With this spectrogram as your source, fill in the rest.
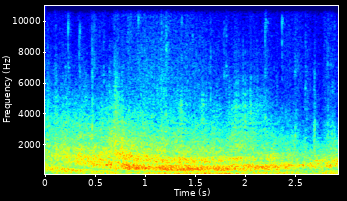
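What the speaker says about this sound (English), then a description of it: "Enemy helo!" An enemy helicopter in the video game Battlefield 6 gives a steady, loud engine roar with a rotor rumble. The drone holds evenly for the whole moment, with no voices over it.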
